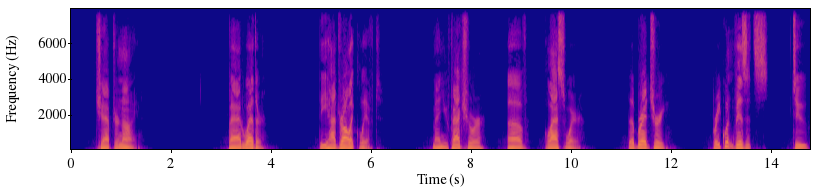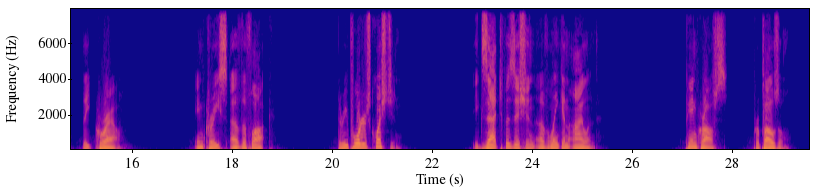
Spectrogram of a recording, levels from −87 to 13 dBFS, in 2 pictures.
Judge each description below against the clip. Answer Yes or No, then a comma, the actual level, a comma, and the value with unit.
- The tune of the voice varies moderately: Yes, average, 4.5 semitones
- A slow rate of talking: Yes, slow, 65 wpm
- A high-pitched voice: No, low, 135 Hz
